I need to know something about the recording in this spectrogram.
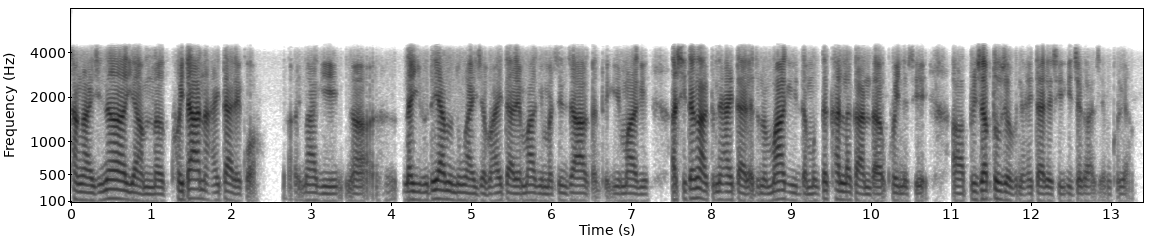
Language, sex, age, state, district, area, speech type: Manipuri, male, 30-45, Manipur, Kangpokpi, urban, conversation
